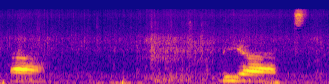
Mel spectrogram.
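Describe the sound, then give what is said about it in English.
Steady, dense rain outside hisses and patters throughout, a continuous wash of noise, with a couple of brief voice sounds rising over it. “Rain's getting loud.”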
